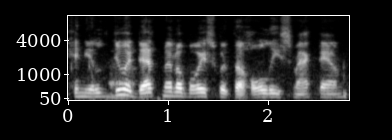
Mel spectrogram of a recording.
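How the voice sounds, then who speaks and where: A man's voice: medium pitch, brisk. A man playing a tabletop game, joking and giggling with the table. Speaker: player. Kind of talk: casual game banter.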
